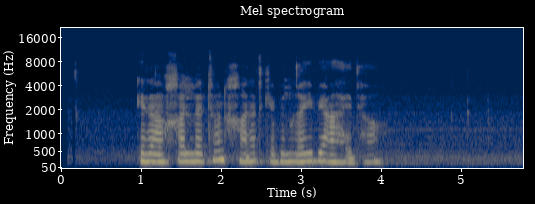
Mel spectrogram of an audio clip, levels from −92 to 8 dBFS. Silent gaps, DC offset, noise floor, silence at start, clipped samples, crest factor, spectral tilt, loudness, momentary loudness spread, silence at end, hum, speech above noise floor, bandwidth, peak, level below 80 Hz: none; under 0.1%; -68 dBFS; 0.95 s; under 0.1%; 18 dB; -6.5 dB/octave; -33 LUFS; 10 LU; 1.75 s; none; 35 dB; 8.6 kHz; -18 dBFS; -86 dBFS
